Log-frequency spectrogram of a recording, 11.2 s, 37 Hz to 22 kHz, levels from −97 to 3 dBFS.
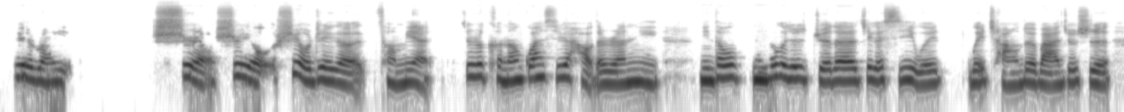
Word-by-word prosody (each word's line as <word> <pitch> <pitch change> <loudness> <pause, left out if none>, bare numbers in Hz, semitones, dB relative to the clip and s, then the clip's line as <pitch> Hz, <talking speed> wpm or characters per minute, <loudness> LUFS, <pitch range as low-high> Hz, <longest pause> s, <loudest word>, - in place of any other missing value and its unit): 越 270 -2 +4
容 215 -3 0
易。 195 -3 -6 0.8
是， 280 - -1 0.2
是 290 +7 -2
有 380 - +2
是 335 - -7
有 260 -8 +4
这 225 0 +2
个 185 -4 0
层 195 -3 -5
面， 200 +1 -3 0.2
就 280 0 -2
是 285 - +3
可 245 -1 -5
能 225 +2 +2
关 260 +2 +2
系 270 0 0
好 220 -7 -3
的 - - -2
人， 190 +2 +1
你 195 -1 -3 0.4
你 225 -1 +3
都 260 0 +2
你 235 -1 +6
都 270 +3 +2
会 245 -3 +3
觉 215 -3 -1
得 220 0 +4
这 235 +2 -2
个 220 +1 +1
习 230 0 -4
以 220 - +2
为 185 +3 -2 0.2
为 195 +2 -2
常， 170 -4 -6
对 195 -2 0
吧？ 175 -2 0
就 200 +2 -3
是， 200 -4 -2
220 Hz, 215 characters per minute, -28 LUFS, 200-250 Hz, 0.8 s, 你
